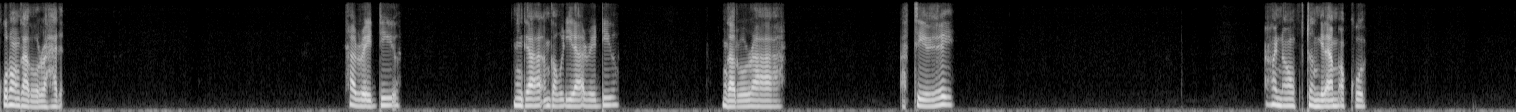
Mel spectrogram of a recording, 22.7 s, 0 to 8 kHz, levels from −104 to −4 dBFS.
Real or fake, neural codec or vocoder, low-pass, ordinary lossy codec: fake; vocoder, 22.05 kHz, 80 mel bands, Vocos; 7.2 kHz; none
